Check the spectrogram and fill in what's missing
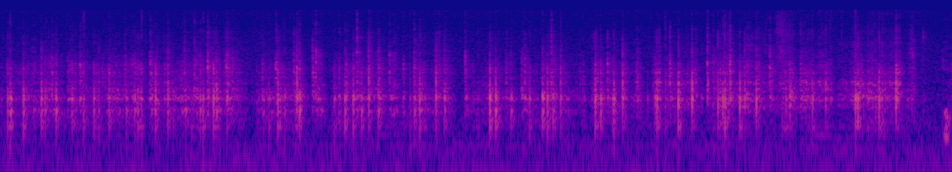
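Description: Fingertips tap and scratch the printed cardboard cover of a medium spiral-bound notebook decorated with a dragonfly. A continuous flurry of quick, dry, papery taps and scratches is heard, each click dying out almost at once. The sound is light and mid-pitched, with almost no low end.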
